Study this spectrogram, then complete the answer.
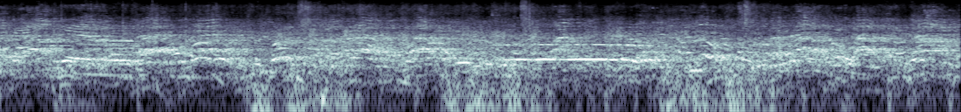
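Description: A crowd of spectators chatters and cheers loudly in an echoing gym.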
